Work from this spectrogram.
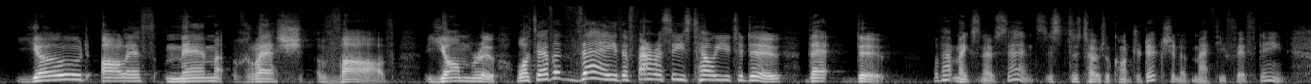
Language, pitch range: English, 130-205 Hz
